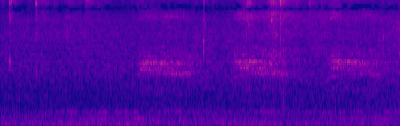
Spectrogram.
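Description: A bird calling three times, about a second apart, each call short and harsh, over a steady low rumble.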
